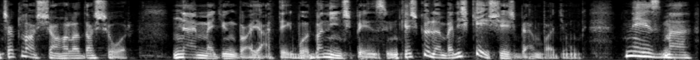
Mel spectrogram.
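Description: Man doing a high, swooping voice for a self-absorbed young mum, cooing and nagging by turns. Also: fairly bright tone. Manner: sing-song baby talk flipping to shrill scolding. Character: frazzled self-absorbed young mother scolding toddler. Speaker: comedian. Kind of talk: comedy sketch monologue.

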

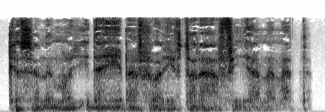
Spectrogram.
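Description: A man reading aloud voices a stern but soft-spoken army lieutenant in an audiobook, speaking firmly and calmly. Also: extremely low pitch, vocal fry, slightly rough, no echo, clean studio sound, pitched below the performer's own voice, exaggerated voice. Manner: firm, calm, measured.

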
